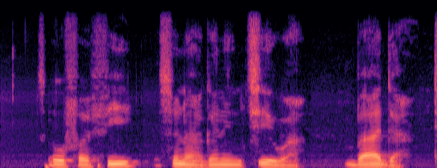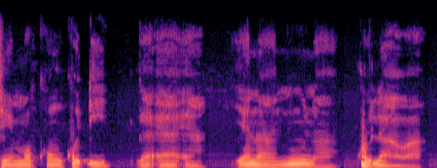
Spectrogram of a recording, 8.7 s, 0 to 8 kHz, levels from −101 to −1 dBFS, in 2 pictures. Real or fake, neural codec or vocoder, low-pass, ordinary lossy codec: real; none; 7.2 kHz; none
